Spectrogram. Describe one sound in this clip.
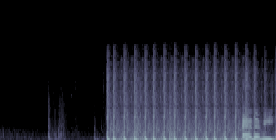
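A rifle fires in a rapid burst of loud shots.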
